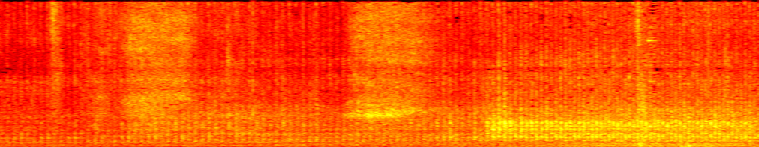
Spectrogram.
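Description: A tractor engine rumbles steadily and grows louder.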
